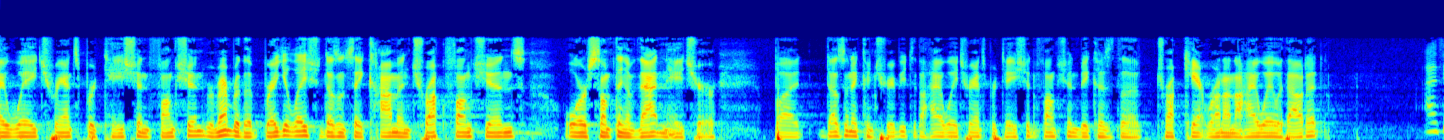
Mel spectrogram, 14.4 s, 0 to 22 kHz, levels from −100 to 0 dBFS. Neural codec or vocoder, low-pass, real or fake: none; 7.2 kHz; real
